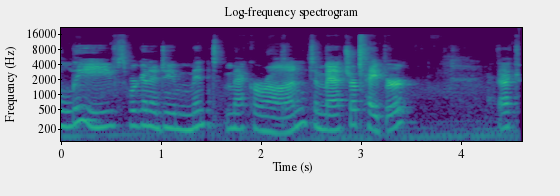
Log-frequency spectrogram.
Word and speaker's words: macaron: is pronounced mint macaron it's the French macaron um not a macaroon which is a type of cookie a macaron is a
